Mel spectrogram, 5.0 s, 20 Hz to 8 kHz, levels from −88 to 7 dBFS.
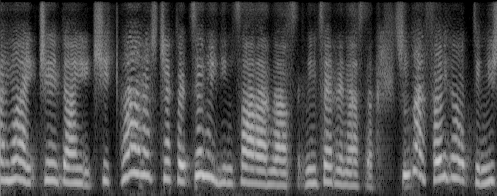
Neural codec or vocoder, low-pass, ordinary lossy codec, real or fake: codec, 16 kHz, 0.5 kbps, FreqCodec, smaller model; none; none; fake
